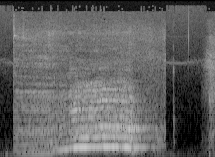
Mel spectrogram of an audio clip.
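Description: A single long moo from a dairy cow, rising from a low groan into a loud, harmonic bellow and ending abruptly after about two seconds, followed by a brief soft rustle.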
